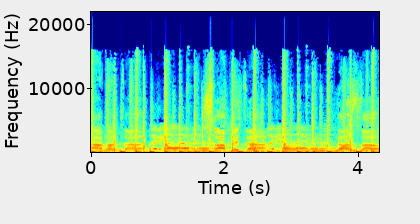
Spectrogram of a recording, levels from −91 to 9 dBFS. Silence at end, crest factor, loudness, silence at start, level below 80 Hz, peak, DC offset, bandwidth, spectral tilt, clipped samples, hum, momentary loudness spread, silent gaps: 0 s; 10 dB; -12 LUFS; 0 s; -16 dBFS; 0 dBFS; under 0.1%; 17 kHz; -5 dB/octave; under 0.1%; none; 2 LU; none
